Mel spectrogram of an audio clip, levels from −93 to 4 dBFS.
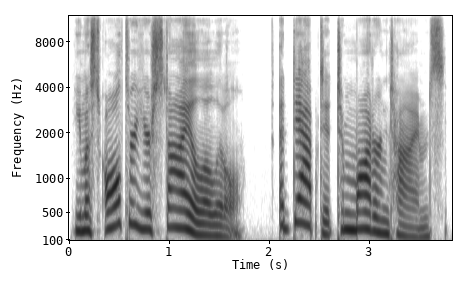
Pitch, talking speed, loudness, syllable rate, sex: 220 Hz, 170 wpm, -16 LUFS, 5.3 syllables/s, female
